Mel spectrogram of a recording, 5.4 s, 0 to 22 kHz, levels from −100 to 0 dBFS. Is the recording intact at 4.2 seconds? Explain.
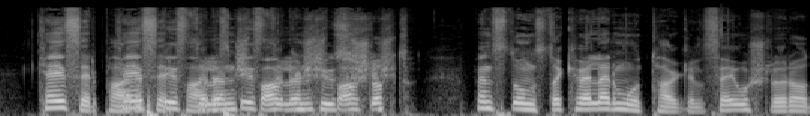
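Yes, the speech at 4.2 seconds is intact, with no fault audible at that moment.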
